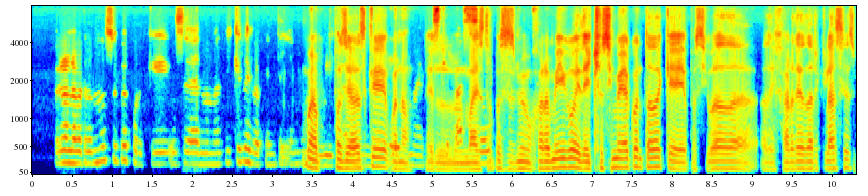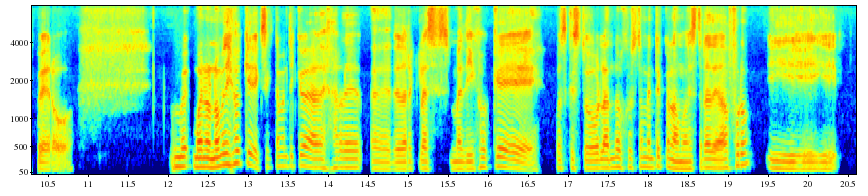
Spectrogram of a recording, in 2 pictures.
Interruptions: present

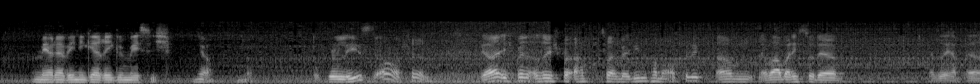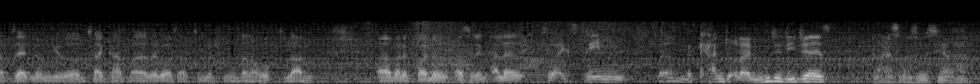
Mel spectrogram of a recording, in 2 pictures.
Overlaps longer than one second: none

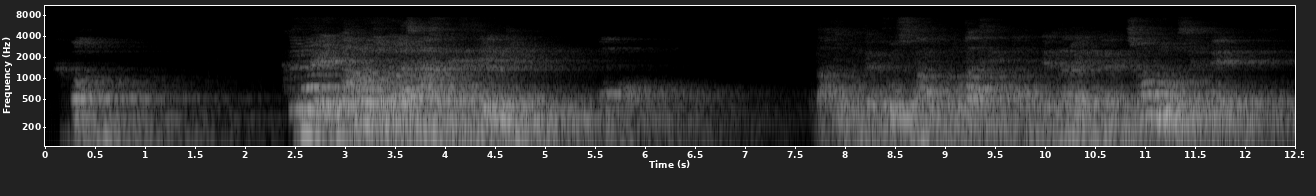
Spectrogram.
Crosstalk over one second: present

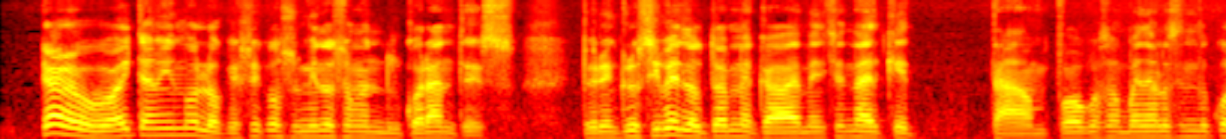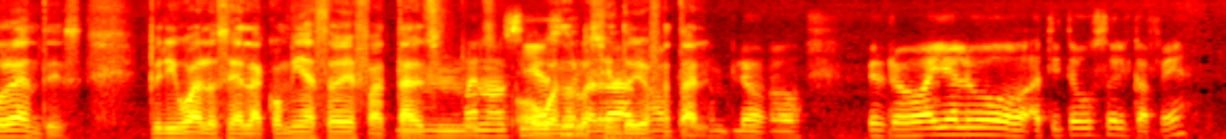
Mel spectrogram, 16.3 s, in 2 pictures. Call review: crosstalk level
present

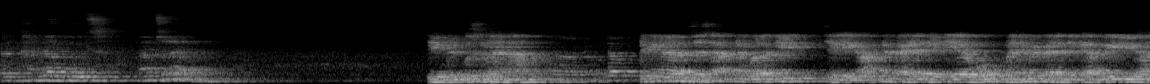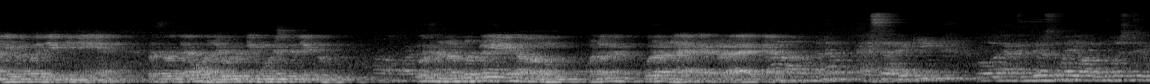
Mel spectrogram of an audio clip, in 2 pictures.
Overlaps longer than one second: none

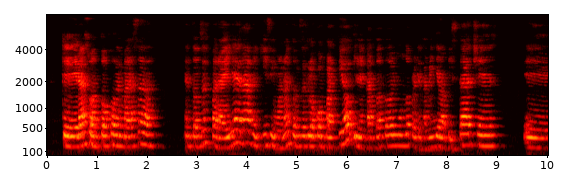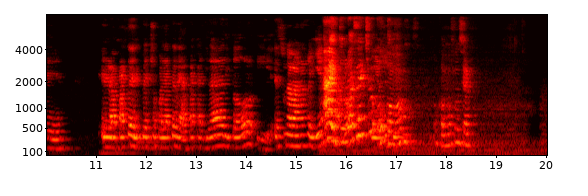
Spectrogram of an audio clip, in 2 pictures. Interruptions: present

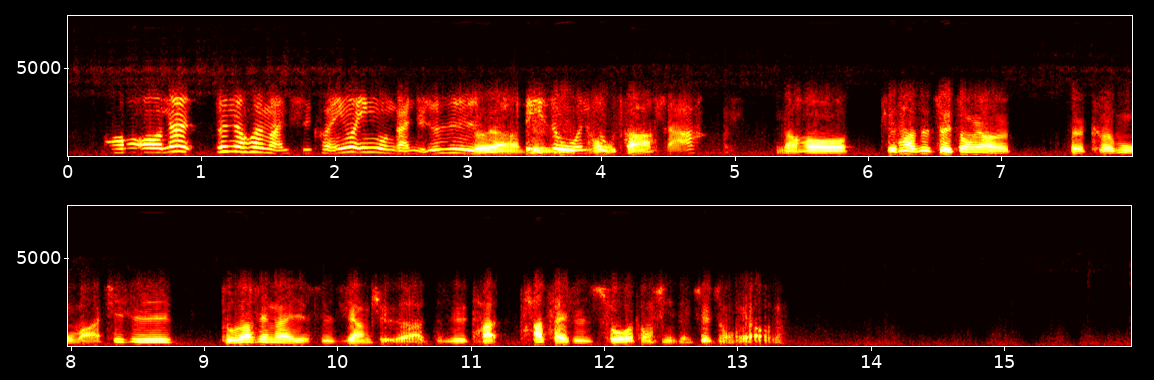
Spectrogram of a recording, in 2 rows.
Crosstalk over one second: present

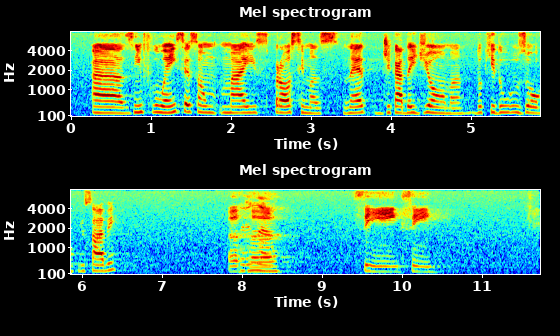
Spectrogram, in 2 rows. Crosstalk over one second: none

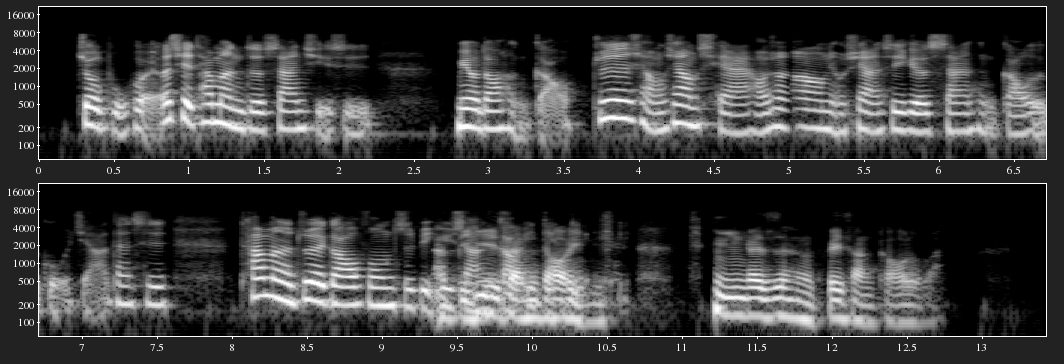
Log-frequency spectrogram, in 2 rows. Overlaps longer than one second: present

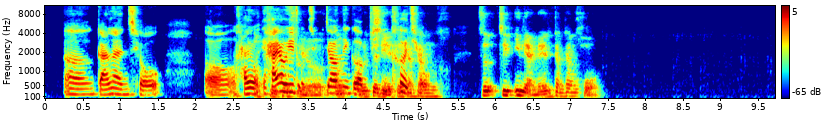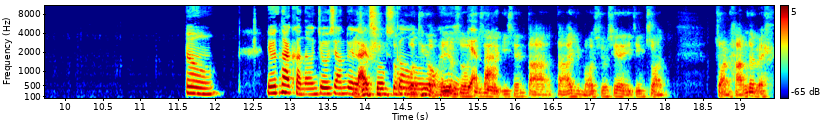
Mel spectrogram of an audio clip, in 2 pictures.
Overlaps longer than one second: present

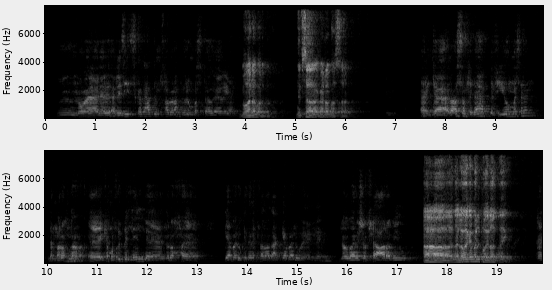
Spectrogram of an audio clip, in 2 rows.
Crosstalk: none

